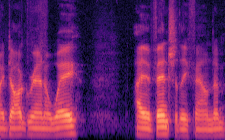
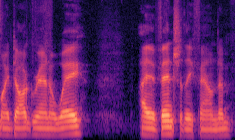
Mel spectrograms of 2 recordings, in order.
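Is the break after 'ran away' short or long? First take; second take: long; long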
